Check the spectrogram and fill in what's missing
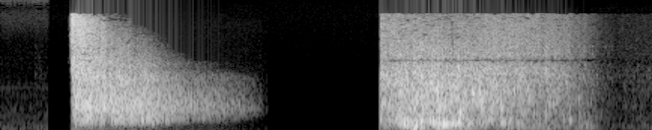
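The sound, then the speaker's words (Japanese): A single loud gunshot cracks out at a river as a woman boards a boat, with a sharp onset and a fading, echoing tail, followed after a short pause by a second, longer burst of broad noise. “一発の銃声。”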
